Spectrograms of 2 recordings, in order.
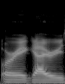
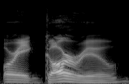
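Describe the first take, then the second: First: The 'ee' vowel before 'ru' is pronounced. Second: The 'ee' vowel before 'ru' is left out. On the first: The speaker calls it right. "there's definitely an I in there" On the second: The speaker calls it wrong. "just dropped the I entirely"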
